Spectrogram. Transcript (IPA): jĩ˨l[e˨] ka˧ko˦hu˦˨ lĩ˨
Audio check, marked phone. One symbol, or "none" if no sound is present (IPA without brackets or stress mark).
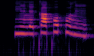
e˨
